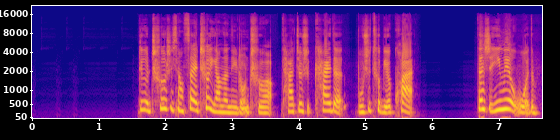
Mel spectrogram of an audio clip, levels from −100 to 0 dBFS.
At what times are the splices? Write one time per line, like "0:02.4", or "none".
0:01.5
0:03.7
0:06.6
